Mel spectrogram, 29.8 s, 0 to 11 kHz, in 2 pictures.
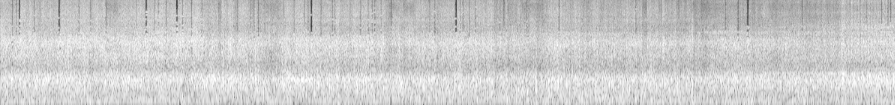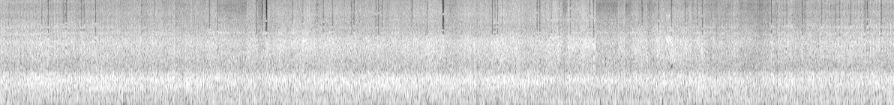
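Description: Onboard sound of a 9 hp racing kart's engine running at speed around a track, buried in a steady, loud rush of wind and road noise.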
